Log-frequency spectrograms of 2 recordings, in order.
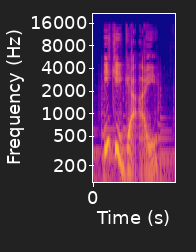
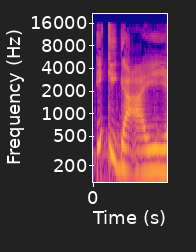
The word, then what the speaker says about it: Ikigai: E quindi questo nome giapponese, a quanto pare dai nostri studi fatti in questi due minuti, si pronuncia Ikigai. – Ikigai.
